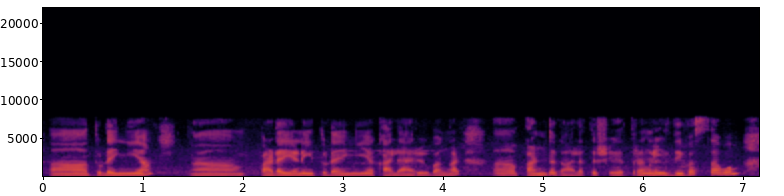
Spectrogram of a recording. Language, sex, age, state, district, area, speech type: Malayalam, female, 30-45, Kerala, Thiruvananthapuram, urban, spontaneous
